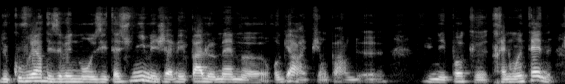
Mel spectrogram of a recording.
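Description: A man at a very fast pace, medium in pitch, with a dark, mellow tone. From France, Saint-Étienne. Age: 50s. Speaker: former sports journalist and club executive. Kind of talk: interview. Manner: halting, many repetitions and hesitations.

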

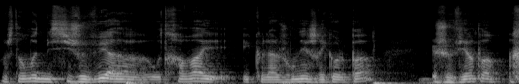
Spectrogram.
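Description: A man speaks with monotone, flat intonation. Noticeable background noise and audible room echo fill the recording. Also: medium pitch for a man, moderate pace. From Portugal, moved to France as a child. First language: Portuguese (speaking French). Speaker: comedian. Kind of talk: casual interview. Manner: casual slangy, many fillers.

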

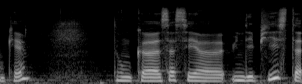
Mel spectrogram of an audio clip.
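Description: At a fairly slow pace, a woman with a plain, everyday voice speaks at a fairly low pitch. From Paris region, France. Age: 40s. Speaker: recruiter. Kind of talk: casual interview. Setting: office.

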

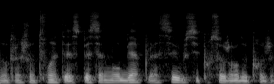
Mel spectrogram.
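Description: Over a silent background in a very clean recording, the speaker has a dark, mellow tone and monotone, flat intonation. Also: man. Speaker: IT company co-founder. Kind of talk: interview.

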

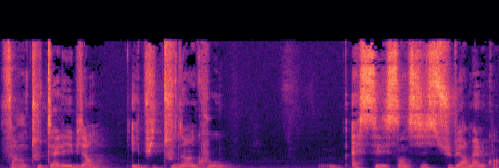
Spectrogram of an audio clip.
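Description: A woman at a fairly low pitch with ordinary pitch variation, very slow, with long, frequent pauses and audible room echo. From France, La Rochelle. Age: 30s. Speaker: hiker sharing a travel story. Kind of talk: casual interview.

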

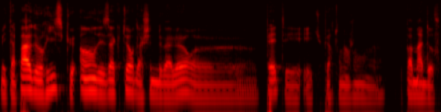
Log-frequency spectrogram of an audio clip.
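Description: In a very clean recording with a silent background, a man with a fairly low pitch talks at a moderate pace, with ordinary pitch variation and big swings in loudness. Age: 30s. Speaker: fintech entrepreneur. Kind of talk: interview. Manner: halting, many fillers.

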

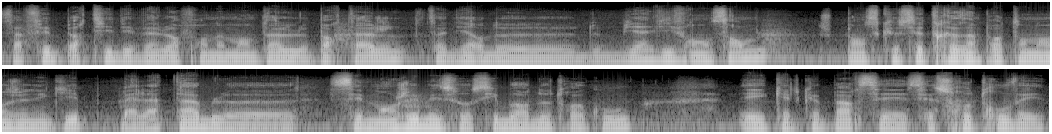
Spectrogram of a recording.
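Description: A man speaks with a somewhat breathy voice and fairly even intonation. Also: medium pitch for a man, fairly quick pace. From Dauphiné, France (Vienne). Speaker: former rugby player and pundit. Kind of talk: casual interview. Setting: restaurant.

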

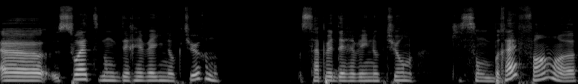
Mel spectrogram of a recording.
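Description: On a very clean recording with a silent background, a woman with a Belgian accent speaks fairly slowly at a fairly low pitch. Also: dry, close sound with no echo. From Belgium. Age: 30s. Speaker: sleep psychologist. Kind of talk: interview.

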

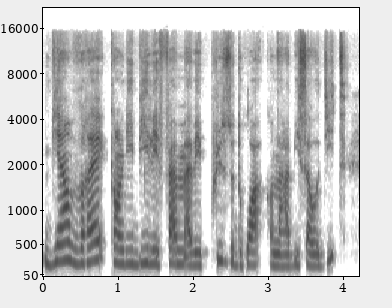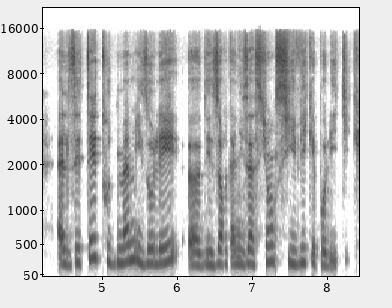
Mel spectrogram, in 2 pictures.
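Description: The speech moves at a moderate pace with ordinary pitch variation and very even loudness. The sound is dry and close, with no echo. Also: woman, medium pitch for a woman. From Libya and Mali (Malian family, childhood abroad). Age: 30s. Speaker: exhibition curator and feminist blogger. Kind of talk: interview. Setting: remote call from abroad. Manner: halting with many hesitations.

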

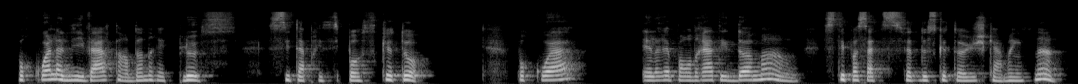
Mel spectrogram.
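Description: In a Quebec accent, the voice moves at a moderate pace with long, frequent pauses and monotone, flat intonation against a quiet background. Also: woman, medium pitch for a woman. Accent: Québécois French. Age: 50s. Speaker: life coach and podcast host. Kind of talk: motivational monologue.

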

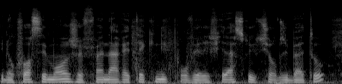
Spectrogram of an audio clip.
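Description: The man's voice sits fairly low, with a dark, mellow tone. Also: very clean recording, silent background. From Guadeloupe (Goyave, Basse-Terre). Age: 30s. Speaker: sailor and youth educator. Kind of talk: interview. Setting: outdoors at a marina.

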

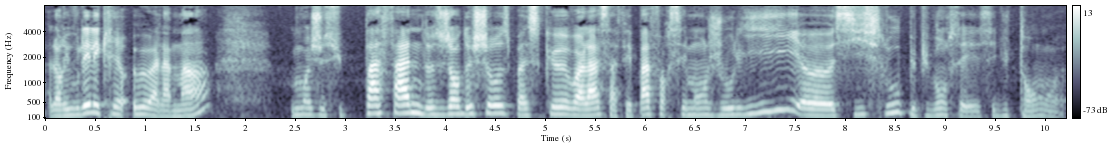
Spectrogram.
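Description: On a very clean recording with no background sound, the speaking pace is fairly slow. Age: 30s. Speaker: wedding stationery designer. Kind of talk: interview.

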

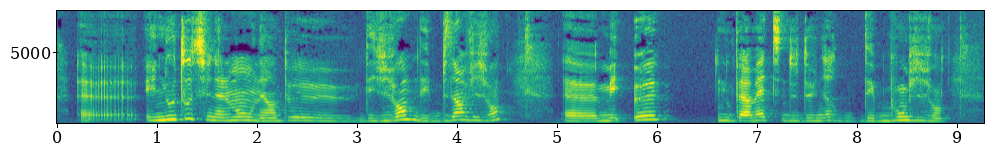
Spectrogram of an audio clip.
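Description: Very slow, with long, frequent pauses, the voice carries a dark, mellow tone and ordinary pitch variation. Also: woman, medium pitch for a woman. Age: 20s. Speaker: architect, listener. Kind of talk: recorded listener message.

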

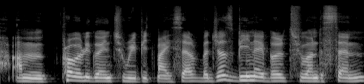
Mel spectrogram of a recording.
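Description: A woman talks at a fairly quick pace in a strong French accent. Her pitch variation is ordinary. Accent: thick French. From Guadeloupe. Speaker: cannabis business founder. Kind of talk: casual interview chat.

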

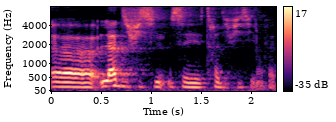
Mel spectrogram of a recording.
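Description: A woman speaks in a very deep, low voice. Her intonation is monotone and flat. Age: 40s. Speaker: tarot deck creator. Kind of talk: casual chat. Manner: hesitant, many fillers.

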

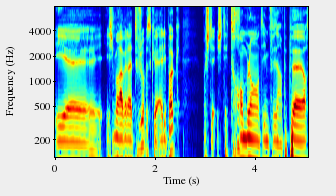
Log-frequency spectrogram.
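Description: A man with an unremarkable speaking voice talks at a fairly quick pace, his fairly low pitch moving with ordinary variation, in a very clean recording with a silent background and a dry, close sound with no echo. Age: 20s. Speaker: entrepreneur. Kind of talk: casual interview.

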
